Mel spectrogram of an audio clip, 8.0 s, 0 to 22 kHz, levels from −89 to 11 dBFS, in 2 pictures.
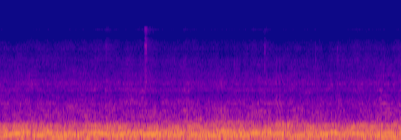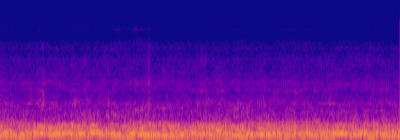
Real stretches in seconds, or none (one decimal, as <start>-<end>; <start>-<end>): none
